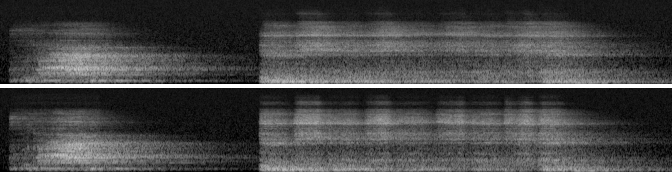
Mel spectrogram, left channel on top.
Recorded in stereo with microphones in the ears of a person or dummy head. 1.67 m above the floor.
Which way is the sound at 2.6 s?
40° right (ahead or behind).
